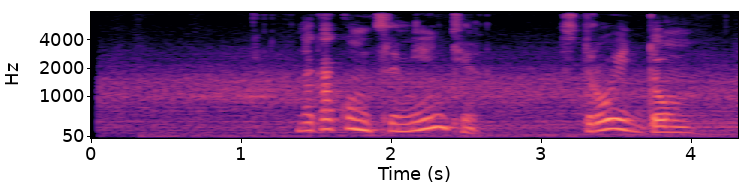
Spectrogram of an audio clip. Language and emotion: Russian, neutral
